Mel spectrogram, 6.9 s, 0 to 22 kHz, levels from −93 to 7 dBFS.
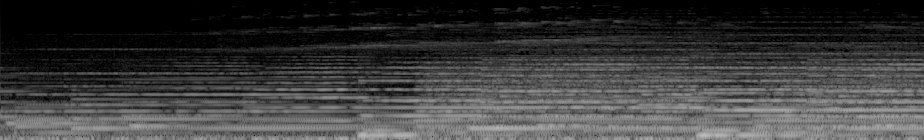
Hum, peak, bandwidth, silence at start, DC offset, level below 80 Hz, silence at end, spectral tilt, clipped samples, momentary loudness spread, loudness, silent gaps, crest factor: none; -16 dBFS; 13.5 kHz; 0 s; under 0.1%; -44 dBFS; 0 s; -6.5 dB/octave; under 0.1%; 10 LU; -32 LUFS; none; 16 dB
